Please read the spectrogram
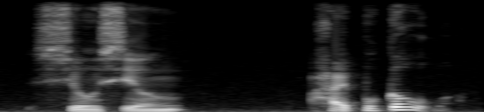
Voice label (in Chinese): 撤退, BattleCry, 年轻的修士; ycrpg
